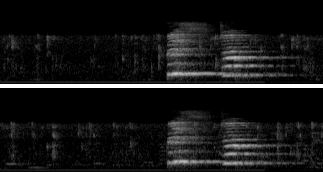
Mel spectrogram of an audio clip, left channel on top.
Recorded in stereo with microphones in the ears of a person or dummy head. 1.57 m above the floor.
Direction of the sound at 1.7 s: 75° left (ahead or behind).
